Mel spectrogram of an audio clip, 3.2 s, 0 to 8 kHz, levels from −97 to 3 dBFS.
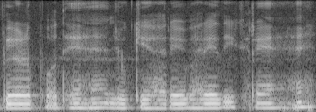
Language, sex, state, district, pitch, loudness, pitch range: Hindi, male, Jharkhand, Ranchi, 115 Hz, -16 LUFS, 115-120 Hz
